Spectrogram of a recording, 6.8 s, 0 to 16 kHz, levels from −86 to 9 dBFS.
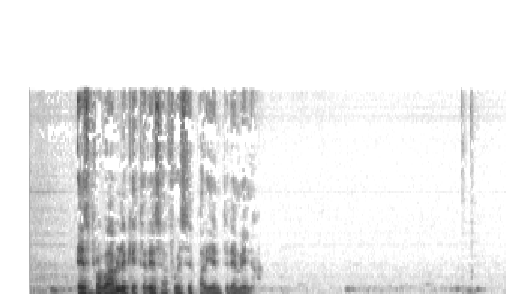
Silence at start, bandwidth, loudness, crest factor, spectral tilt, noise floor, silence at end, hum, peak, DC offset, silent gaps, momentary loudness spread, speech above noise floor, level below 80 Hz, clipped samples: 0.65 s; 11.5 kHz; -17 LUFS; 20 dB; -5.5 dB/octave; -65 dBFS; 3.4 s; none; 0 dBFS; under 0.1%; none; 26 LU; 49 dB; -54 dBFS; under 0.1%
